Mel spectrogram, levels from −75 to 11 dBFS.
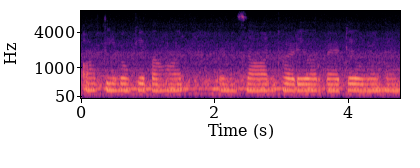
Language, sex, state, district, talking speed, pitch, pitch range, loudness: Hindi, female, Chhattisgarh, Raipur, 125 wpm, 180 Hz, 180-185 Hz, -14 LUFS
